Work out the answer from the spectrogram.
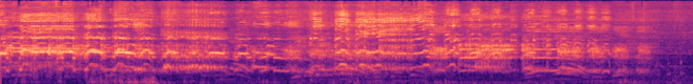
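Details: Kukuak balenggek roosters in a training session at Ampang Kualo, Solok, crowing together in dense, overlapping, stepped notes that waver up and down, loud at first and fading toward the end.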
